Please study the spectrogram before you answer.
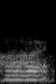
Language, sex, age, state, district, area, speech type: Manipuri, female, 30-45, Manipur, Imphal East, rural, conversation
